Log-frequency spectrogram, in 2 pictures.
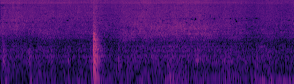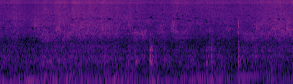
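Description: Grated carrot halwa sizzling in ghee in a metal kadhai over the gas flame as a spatula stirs and scrapes it round the pan, at the stage where the halwa has begun to pull away from the sides. A sharp knock of the spatula on the pan comes about two seconds in.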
